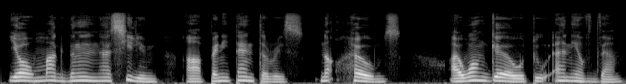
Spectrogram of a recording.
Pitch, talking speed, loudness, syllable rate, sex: 155 Hz, 135 wpm, -17 LUFS, 4.7 syllables/s, male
